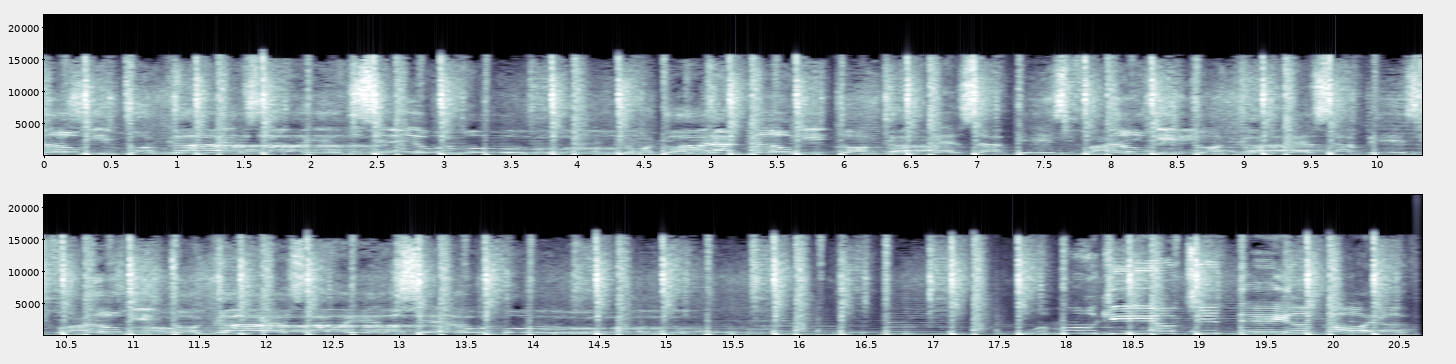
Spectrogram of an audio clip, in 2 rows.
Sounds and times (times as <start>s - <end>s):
Music of Africa: 0.0s - 20.6s
Rhythm and blues: 0.0s - 20.6s.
